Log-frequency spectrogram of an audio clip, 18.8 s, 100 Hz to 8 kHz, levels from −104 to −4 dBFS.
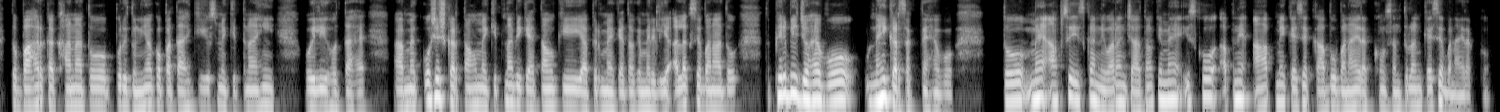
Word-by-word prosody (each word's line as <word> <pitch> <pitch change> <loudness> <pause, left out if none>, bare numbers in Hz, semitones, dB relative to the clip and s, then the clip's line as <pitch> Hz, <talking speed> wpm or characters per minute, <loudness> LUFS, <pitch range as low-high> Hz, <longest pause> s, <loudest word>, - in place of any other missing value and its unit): तो 135 - -4
बाहर 125 +2 +1
का 135 - +1
खाना 130 0 -1
तो 130 0 -2
पूरी 130 -2 -2
दुनिया 120 +3 -1
को 135 0 -4
पता 120 -1 -3
है 115 - -4
कि 125 -1 -8
उसमें 125 0 -5
कितना 120 0 -6
ही 125 +1 -3 0.4
ऑयली 125 0 +2
होता 115 -1 -5
है। 110 +1 -8 0.4
अ, 120 -1 0
मैं 125 +1 0
कोशिश 165 +2 +5
करता 135 -4 -2
हूँ, 130 - -1
मैं 130 -2 0
कितना 125 +5 -4
भी 135 -1 -1
कहता 125 0 -3
हूँ 125 0 +1
कि 125 -1 0
या 110 - +2
फिर 125 - -6
मैं 115 -2 0
कहता 110 0 -4
हूँ 110 - -6
कि 115 - -3
मेरे 115 0 0
लिए 115 +1 -3 0.2
अलग 135 +1 0
से 140 - -2
बना 120 -2 0
दो, 120 +2 -6 0.5
फिर 195 +1 +8
भी 205 +1 +7
जो 165 -1 +8
है 160 +1 +7
वो 160 +2 +3
नहीं 165 +4 +10
कर 135 -5 +4
सकतें 115 0 -6
हैं 110 +1 -6
वो। 105 0 -8 0.6
तो 155 +1 +3
मैं 170 +3 +5
आपसे 155 +3 0
इसका 155 +1 0
निवारण 135 +1 0
चाहता 115 +1 -4
हूँ 140 - -5
कि 165 - +2
मैं 165 +1 +4
इसको 170 +4 -2
अपने 170 -2 +1
आप 135 +3 -2
में 150 0 0
कैसे 130 +2 -3
काबू 120 +3 -3
बनाए 120 +1 -1
रखूँ, 115 +2 -6
संतुलन 120 +3 -4
कैसे 125 0 -1
बनाएँ 100 -3 -5
रखूँ? 95 - -15
125 Hz, 225 wpm, -24 LUFS, 120-145 Hz, 0.6 s, नहीं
